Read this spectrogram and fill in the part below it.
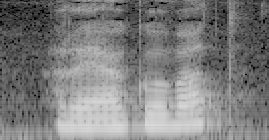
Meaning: to react
- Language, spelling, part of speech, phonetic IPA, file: Czech, reagovat, verb, [ˈrɛaɡovat], Cs-reagovat.ogg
